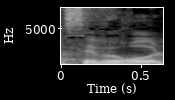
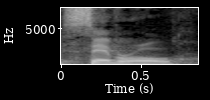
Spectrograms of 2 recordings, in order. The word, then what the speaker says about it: several: Et voyez comme je dis pas several mais several. Alr, on n'oublie pas l'accentuation en anglais.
